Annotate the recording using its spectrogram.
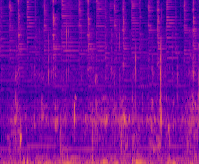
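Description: Swimmers kick and splash with fins nearby.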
